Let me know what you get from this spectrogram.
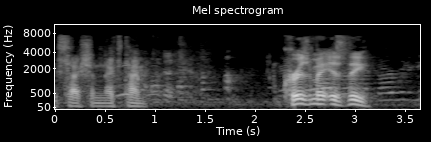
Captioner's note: a few chuckles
